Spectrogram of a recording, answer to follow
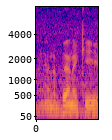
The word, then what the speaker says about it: Abenaki: good spot to build a benaki or abenaki depending on whether you use the french or the english version of the word which isn't either way that we pronounce it would be a good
